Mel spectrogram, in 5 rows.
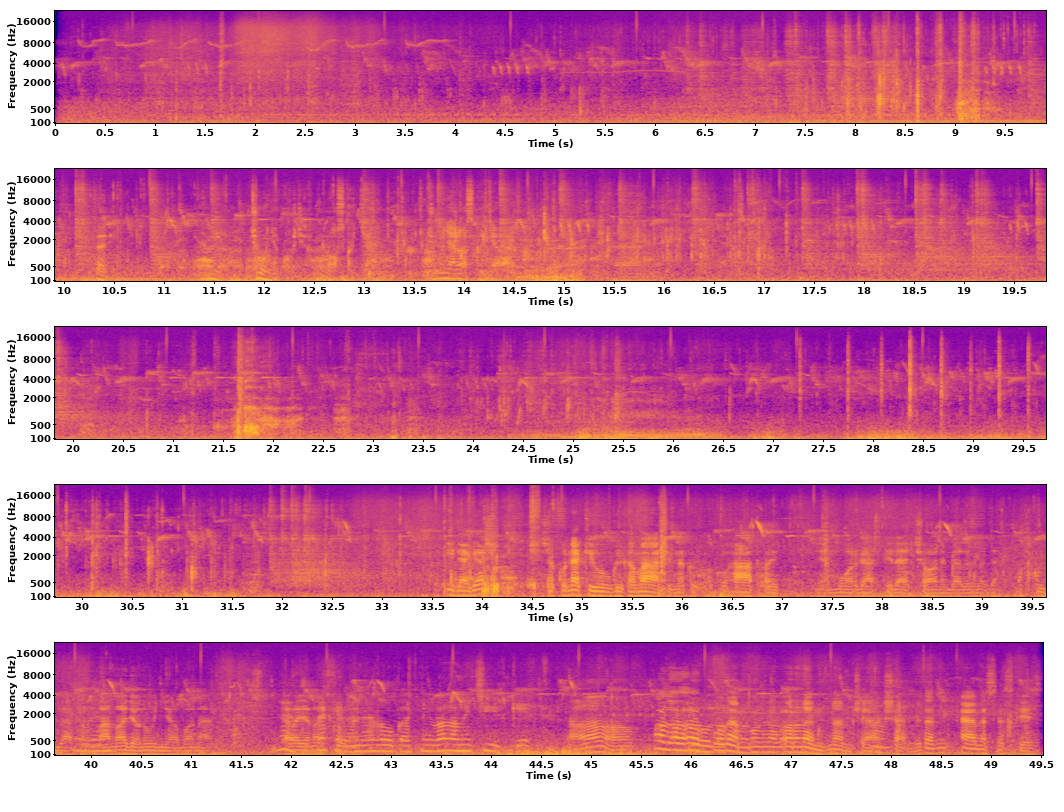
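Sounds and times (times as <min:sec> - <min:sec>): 
windy weather: 0:00.0 - 0:49.5
grey wolf growling in Hortobágy National Park: 0:00.2 - 0:27.2, 0:31.5 - 0:43.8.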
